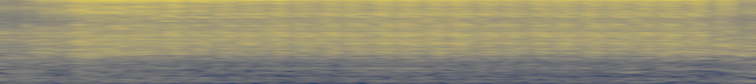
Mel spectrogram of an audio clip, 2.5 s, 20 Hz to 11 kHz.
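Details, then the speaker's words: Sniper 155 motorcycle that won't start, with the engine check light on. The starter whirs fast and even with no chugging beat: loose/no compression. A leaking intake or exhaust valve or the piston is suspected; head and block to be inspected. "kung maririnig niyo ah masyadong maluwag ung pagkaka n starter so wala siyang compression loose compression"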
